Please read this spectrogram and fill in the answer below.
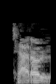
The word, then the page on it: charol: espagnol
